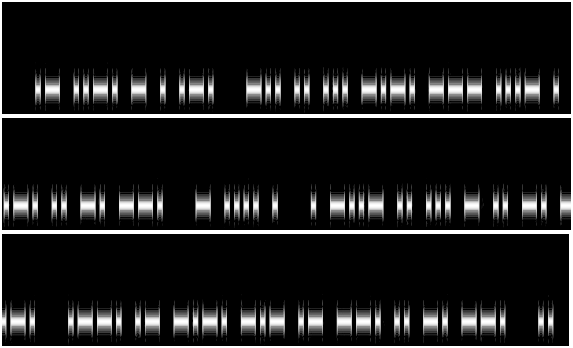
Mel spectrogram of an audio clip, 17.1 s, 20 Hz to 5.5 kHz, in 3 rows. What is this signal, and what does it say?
Morse code, heard as a keyed tone, about 25 wpm, 600 Hz. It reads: AFTER DISCOVERING THE EXISTING PACKAGING I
